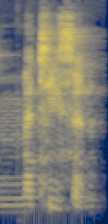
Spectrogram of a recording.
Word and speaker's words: Matson: It's pronounced Mattison.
